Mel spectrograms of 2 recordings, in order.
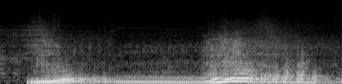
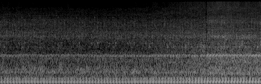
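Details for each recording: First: Rebuilt N54 engine in fire-damaged BMW 335i E92, running well after reconnecting exhaust manifold flap vacuum line: sharp revs with crackling exhaust pops and bangs off throttle; likely needs removal to pass inspection. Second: BMW 335i E92 N54 after fire-damage engine rebuild and reinstall: smooth steady idle, even pulse, no stumble or miss; earlier bad misfire-like running was caused by an unplugged vacuum line to the exhaust manifold flap, now reconnected; normal idle.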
